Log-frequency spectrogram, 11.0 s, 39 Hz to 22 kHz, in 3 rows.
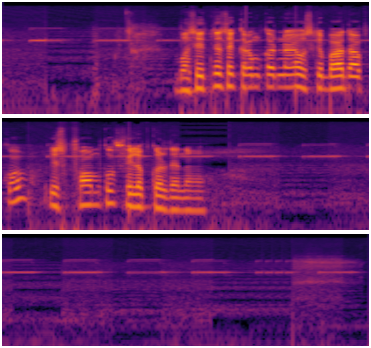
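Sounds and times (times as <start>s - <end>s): high-pitched electronic beeps: 0.0s - 5.2s, 6.0s - 11.0s.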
